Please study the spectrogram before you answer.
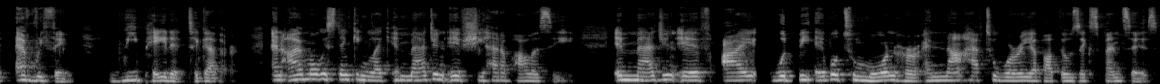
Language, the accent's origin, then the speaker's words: English; New York City, New York, United States; being from the South Bronx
